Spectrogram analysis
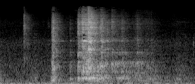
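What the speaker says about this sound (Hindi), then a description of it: "तो कुकर खोल के देख लेते हैं कि हमारा गोश्त अच्छे से गला है या नहीं।" A pressure cooker lid is twisted and lifted open after cooking mutton, giving a few metallic clacks and scrapes followed by a short hiss of released steam, close and fairly loud.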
